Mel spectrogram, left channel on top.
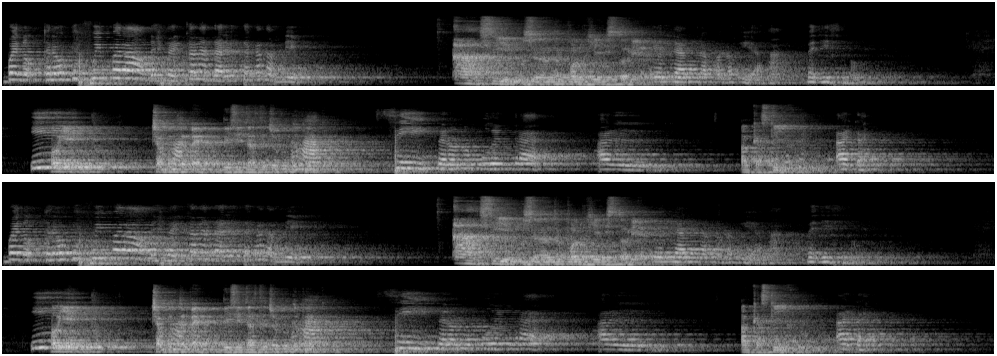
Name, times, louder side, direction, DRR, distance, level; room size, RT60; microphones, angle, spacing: voice 1, 0.0-3.0 6.5-7.8 8.0-8.6 10.2-10.8 11.5-11.8 12.8-13.1 13.8-15.3 15.9-16.6 17.6-18.0 18.3-18.6, left 2 dB, 70° left, 1 dB, 1.1 m, -23 dB
voice 2, 4.5-6.5 10.4-10.9 11.4-13.1 17.3-17.9, right 1 dB, 15° right, -2 dB, 1.3 m, -22 dB
16.5 x 5.8 x 3.9 m, 2.3 s
head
